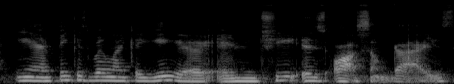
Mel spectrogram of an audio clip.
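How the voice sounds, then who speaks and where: A woman talks at a very slow pace. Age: 60s. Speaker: vlogger in addiction recovery. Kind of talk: casual chat. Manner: animated.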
